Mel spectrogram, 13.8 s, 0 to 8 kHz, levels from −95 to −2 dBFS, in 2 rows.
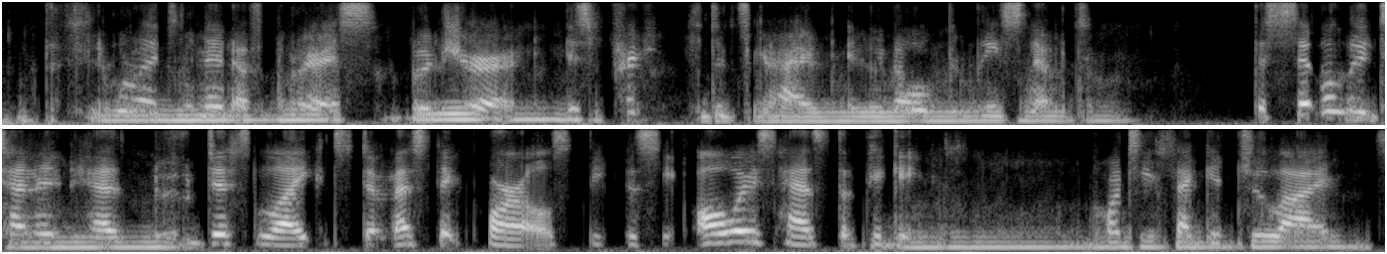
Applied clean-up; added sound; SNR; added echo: neural diffusion model UNIVERSE++.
